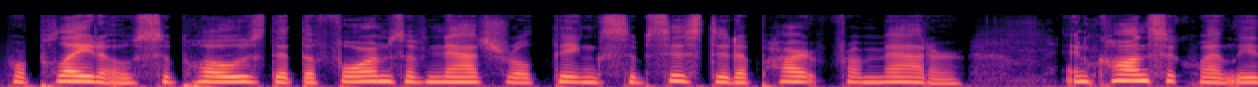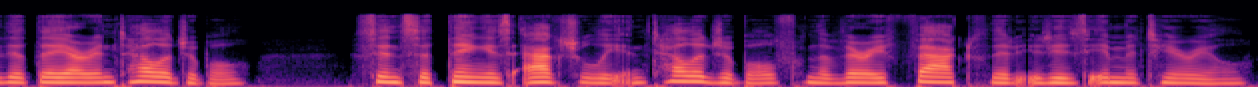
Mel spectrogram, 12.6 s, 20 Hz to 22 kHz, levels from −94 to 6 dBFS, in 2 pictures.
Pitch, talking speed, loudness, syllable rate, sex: 185 Hz, 155 wpm, -21 LUFS, 5.3 syllables/s, female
